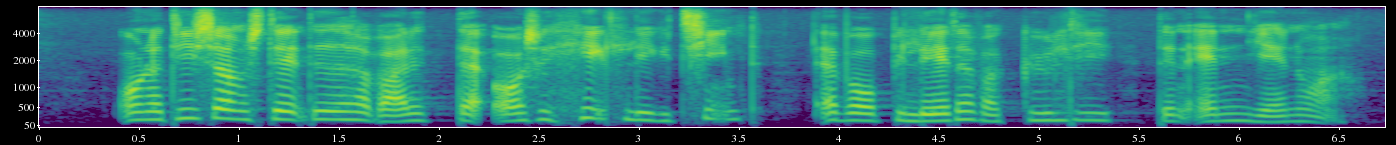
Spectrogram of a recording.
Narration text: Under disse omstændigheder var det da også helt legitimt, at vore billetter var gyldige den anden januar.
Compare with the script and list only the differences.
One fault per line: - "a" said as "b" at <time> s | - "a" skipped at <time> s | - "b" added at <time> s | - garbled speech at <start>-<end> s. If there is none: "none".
none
